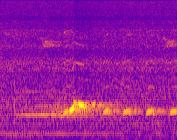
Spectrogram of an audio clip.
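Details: Zebra dove of the Bangkok type cooing, a lure to prompt reluctant birds into song; a continuous, gently warbling trill of quick beaded notes at steady pitch, accompanied by a low electrical-sounding hum.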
